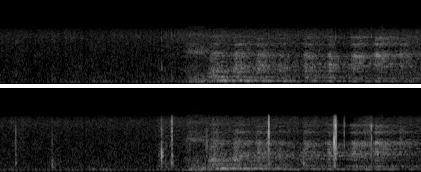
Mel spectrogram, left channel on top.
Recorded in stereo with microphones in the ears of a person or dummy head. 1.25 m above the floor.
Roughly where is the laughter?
Centre.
